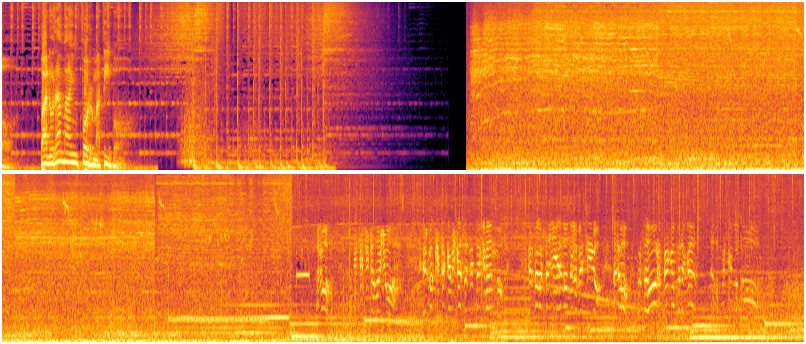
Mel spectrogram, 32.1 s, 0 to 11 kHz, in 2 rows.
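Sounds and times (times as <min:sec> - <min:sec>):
person speaking over music: 0:00.0 - 0:02.7, 0:22.2 - 0:31.4
sustained music notes: 0:18.1 - 0:32.0.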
